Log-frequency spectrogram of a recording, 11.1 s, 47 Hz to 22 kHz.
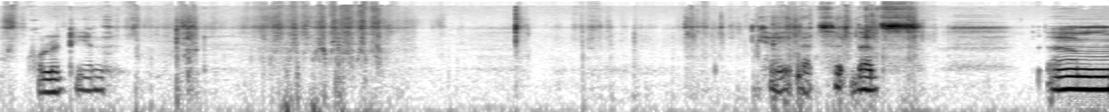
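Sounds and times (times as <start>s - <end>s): hands rubbing fabric: 2.5s - 4.1s.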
